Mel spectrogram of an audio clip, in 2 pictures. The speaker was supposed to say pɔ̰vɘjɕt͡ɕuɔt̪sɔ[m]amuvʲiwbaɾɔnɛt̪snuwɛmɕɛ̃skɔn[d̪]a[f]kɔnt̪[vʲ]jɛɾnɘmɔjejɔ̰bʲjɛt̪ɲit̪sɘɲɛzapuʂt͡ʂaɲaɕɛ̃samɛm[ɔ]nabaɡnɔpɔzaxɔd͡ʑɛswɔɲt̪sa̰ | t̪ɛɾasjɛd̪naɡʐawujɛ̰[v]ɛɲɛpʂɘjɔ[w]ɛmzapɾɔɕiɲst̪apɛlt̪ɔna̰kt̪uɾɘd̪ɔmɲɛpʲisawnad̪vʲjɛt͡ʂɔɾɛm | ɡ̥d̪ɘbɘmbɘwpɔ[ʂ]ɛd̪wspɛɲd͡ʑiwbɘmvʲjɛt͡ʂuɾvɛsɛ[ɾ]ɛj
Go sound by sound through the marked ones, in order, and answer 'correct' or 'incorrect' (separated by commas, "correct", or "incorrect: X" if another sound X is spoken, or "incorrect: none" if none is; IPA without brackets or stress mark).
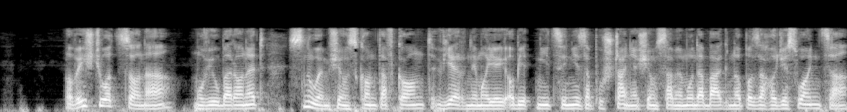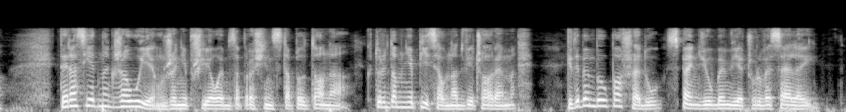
incorrect: n, incorrect: t̪, correct, correct, incorrect: u, incorrect: ʐ, correct, correct, incorrect: l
